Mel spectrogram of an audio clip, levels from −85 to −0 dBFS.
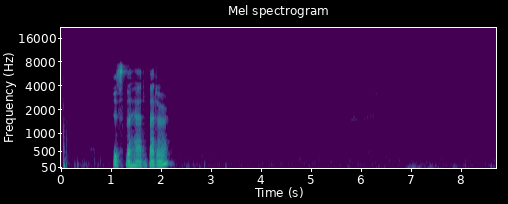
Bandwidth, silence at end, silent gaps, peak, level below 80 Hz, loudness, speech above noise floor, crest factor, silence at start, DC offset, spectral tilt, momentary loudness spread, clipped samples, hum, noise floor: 7.6 kHz; 6.55 s; none; -20 dBFS; -68 dBFS; -36 LUFS; 47 dB; 24 dB; 0.05 s; under 0.1%; -6 dB/octave; 12 LU; under 0.1%; none; -82 dBFS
